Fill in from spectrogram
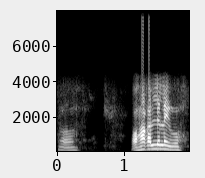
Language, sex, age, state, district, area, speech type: Assamese, male, 30-45, Assam, Golaghat, rural, conversation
